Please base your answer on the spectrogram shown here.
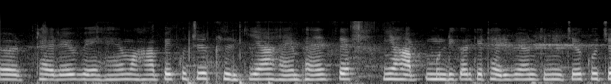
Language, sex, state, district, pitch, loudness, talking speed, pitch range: Hindi, female, Odisha, Khordha, 235 Hz, -16 LUFS, 205 wpm, 230-245 Hz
